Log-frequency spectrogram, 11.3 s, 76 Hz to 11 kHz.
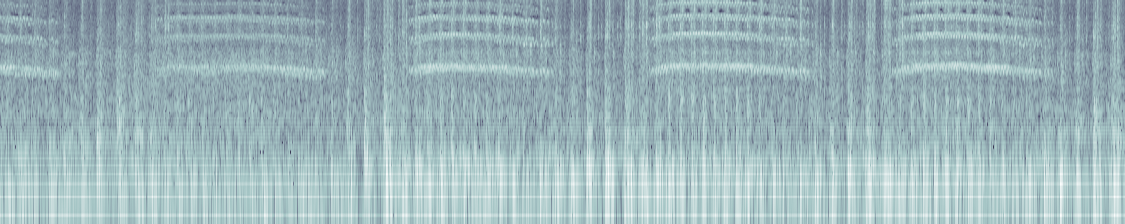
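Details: Toyota 22R engine running rough and rapid with a high squeal coming and going every couple of seconds; owner suspects EGR or vacuum leak, fears a bent valve; source unconfirmed.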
